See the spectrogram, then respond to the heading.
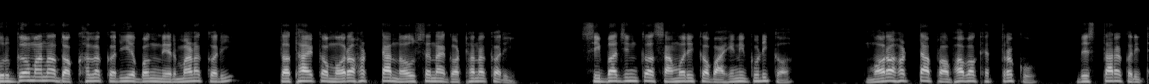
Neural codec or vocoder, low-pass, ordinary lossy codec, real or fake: codec, 16 kHz, 2 kbps, FunCodec, trained on Chinese and English, 25 frames a second; 7.2 kHz; none; fake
